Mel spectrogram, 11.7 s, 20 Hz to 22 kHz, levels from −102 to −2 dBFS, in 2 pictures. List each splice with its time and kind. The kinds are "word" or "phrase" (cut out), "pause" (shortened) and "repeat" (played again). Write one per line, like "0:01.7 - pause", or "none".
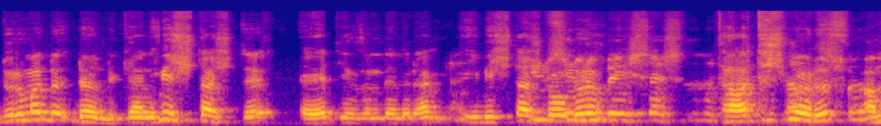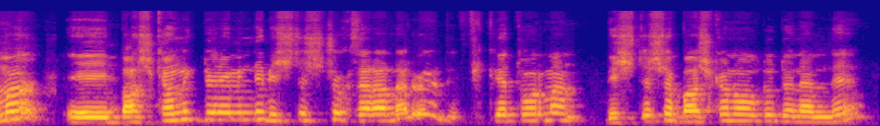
0:01.1 - phrase
0:06.2 - pause
0:09.9 - pause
